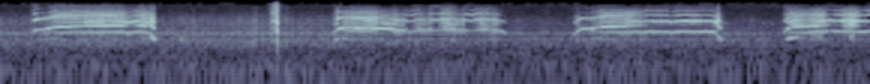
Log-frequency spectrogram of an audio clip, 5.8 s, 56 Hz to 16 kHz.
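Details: Recorded at Karlsruhe on 30 May 2010, 7:27: peregrine falcons crying in four long, harsh, overtone-rich wails roughly a second each, separated by short gaps, with one sharp click between the first two.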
